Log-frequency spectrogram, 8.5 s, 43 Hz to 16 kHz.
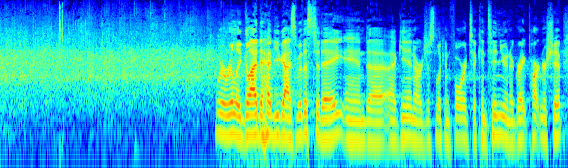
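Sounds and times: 
audience applause welcoming school administration: 0.0s - 4.6s
speech: 3.2s - 8.5s.

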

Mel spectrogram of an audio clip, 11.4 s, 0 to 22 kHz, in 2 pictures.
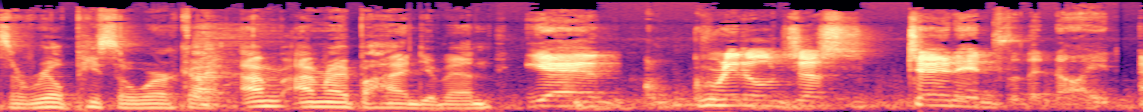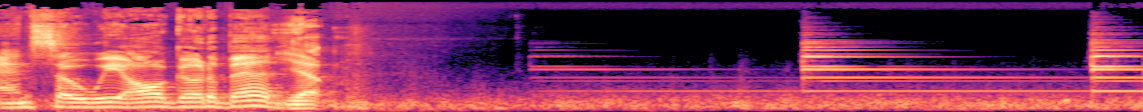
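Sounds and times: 
speech: 0.0s - 7.6s
steady low rumble: 0.0s - 11.4s
ship's bell clanging: 8.2s - 11.4s.

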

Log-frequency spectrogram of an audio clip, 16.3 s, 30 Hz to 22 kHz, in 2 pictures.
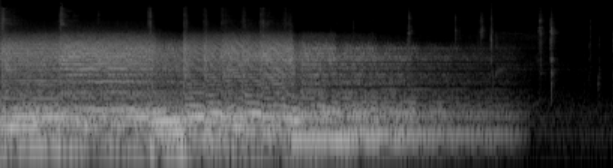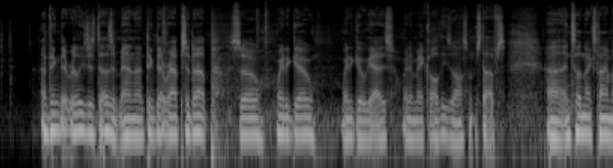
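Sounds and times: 
overdriven electric guitar with overdrive and echo pedals playing sustained chords: 0.0s - 7.0s
speech: 9.5s - 16.3s.

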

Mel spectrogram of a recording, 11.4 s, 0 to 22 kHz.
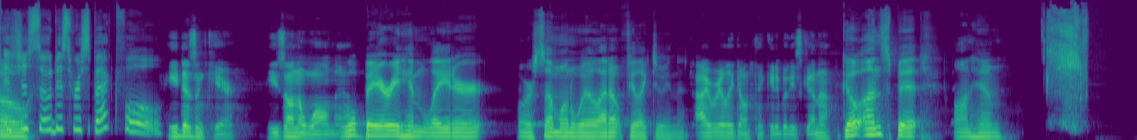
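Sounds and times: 
speech: 0.0s - 10.7s
wet slurping mouth sounds of someone slurping on a dead body: 10.4s - 11.0s.

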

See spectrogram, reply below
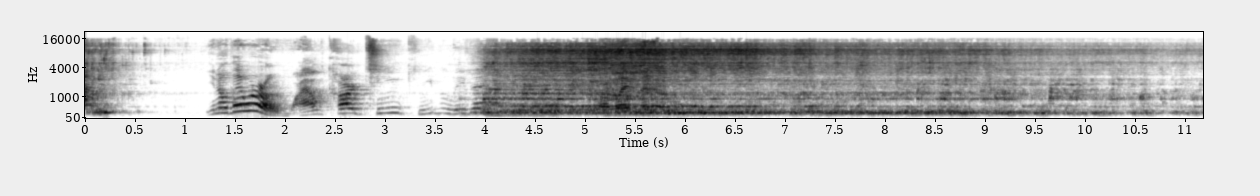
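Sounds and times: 
toilet flushing: 0.0s - 0.8s, 3.8s - 11.1s
speech: 1.2s - 6.7s.

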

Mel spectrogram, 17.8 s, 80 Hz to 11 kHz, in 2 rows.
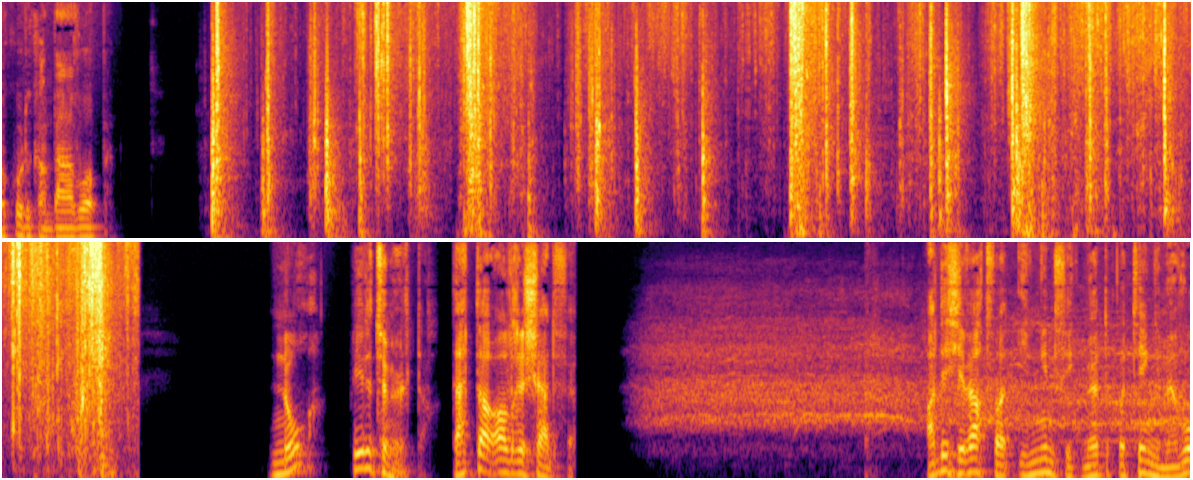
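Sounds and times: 
speech: 0.0s - 0.9s, 11.0s - 13.2s, 15.9s - 17.8s
heavy thunks, cracks and splintering knocks of wooden posts: 1.6s - 10.0s
wooden boundary posts and bands being torn down: 1.6s - 10.0s.

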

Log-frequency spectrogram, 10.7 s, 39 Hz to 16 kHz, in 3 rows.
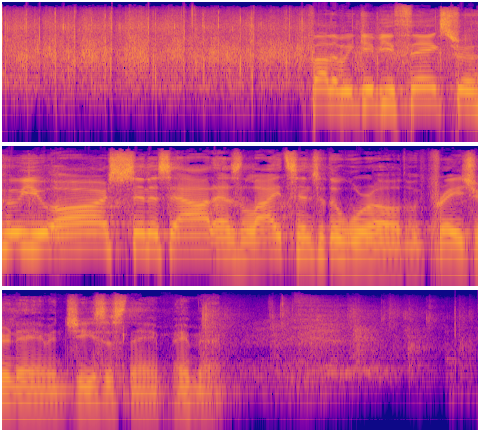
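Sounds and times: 
congregation applauding: 0.0s - 3.6s, 9.0s - 10.7s
speech: 2.3s - 8.9s.

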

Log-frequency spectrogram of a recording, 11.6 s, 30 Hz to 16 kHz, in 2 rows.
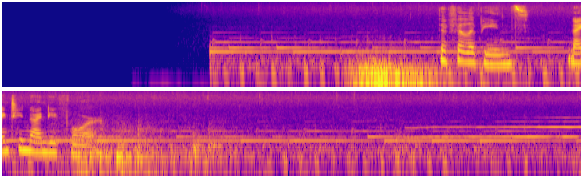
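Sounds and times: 
steady rain of a storm: 1.7s - 11.5s
low rumble of thunder: 3.4s - 5.6s, 6.7s - 9.0s
speech: 4.4s - 7.1s.

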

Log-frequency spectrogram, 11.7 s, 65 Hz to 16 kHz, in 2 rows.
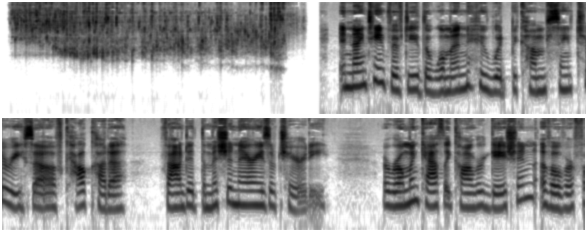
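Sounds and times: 
tea pouring into a cup: 0.1s - 3.1s
speech: 3.4s - 11.6s.

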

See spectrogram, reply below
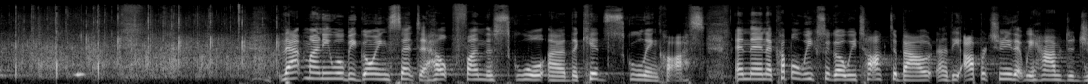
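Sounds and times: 
audience applause: 0.0s - 2.9s
speech: 2.8s - 10.8s.

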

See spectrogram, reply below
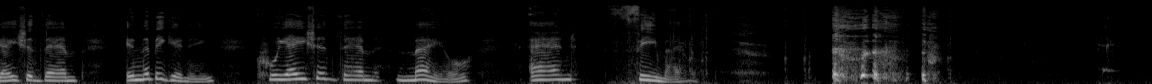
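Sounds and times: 
speech: 0.0s - 7.1s, 8.3s - 8.6s
person coughing: 8.3s - 9.6s.

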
